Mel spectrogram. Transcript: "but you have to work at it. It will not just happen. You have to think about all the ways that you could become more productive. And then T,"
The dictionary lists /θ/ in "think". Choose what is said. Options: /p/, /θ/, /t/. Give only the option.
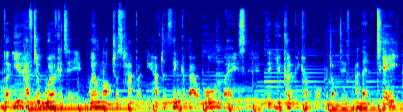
/θ/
